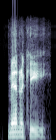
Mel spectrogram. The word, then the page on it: Manichee: American English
